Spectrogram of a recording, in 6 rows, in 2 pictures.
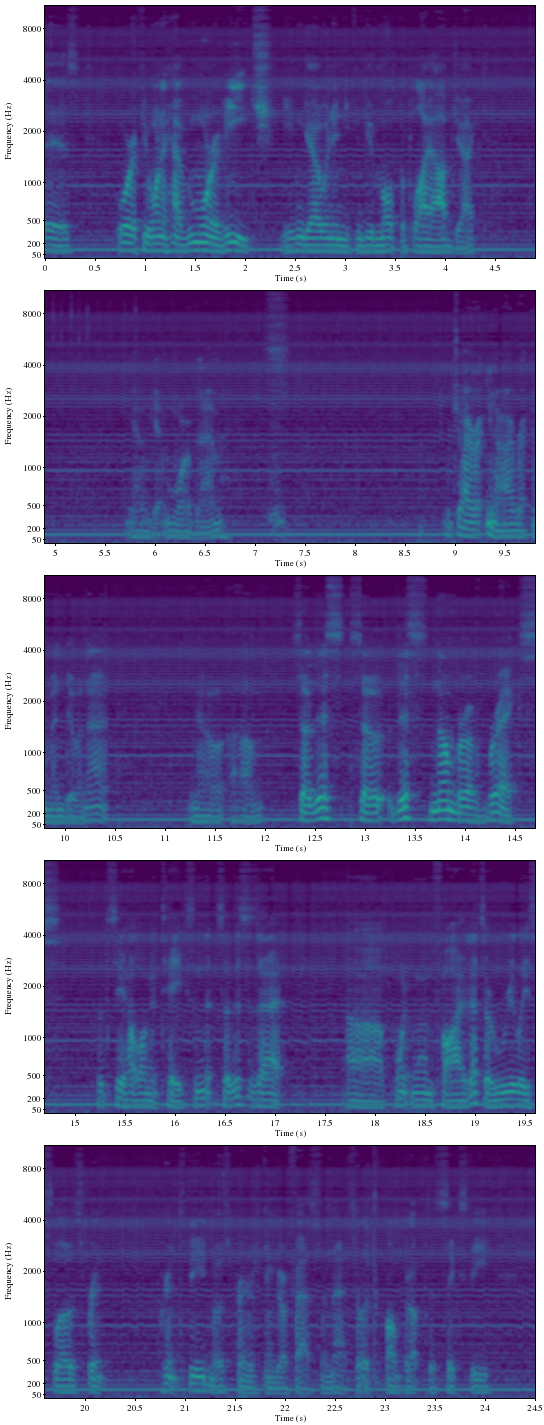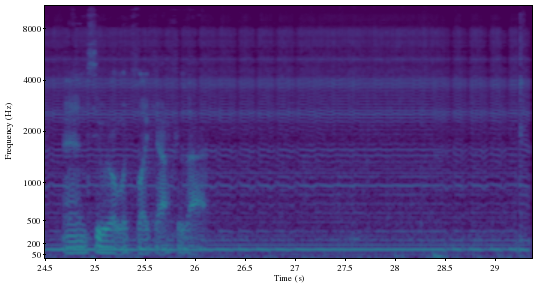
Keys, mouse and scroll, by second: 0.8 right click, 3.4 click, 4.9 click, 5.8 click, 10.3 right click, 14.7 click, 21.0-21.6 drag, 22.7 KP_6, 22.9 KP_0, 29.2 ctrl+r.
